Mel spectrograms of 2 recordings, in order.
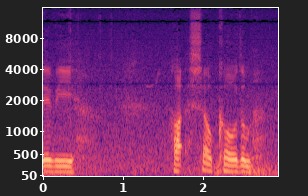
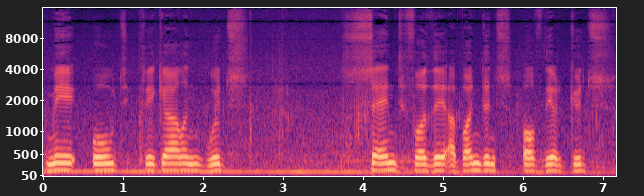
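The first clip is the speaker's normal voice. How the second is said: slow, louder verse recital; reciting a verse; 4 dB louder, slower than usual. Shown as a demonstration. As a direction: recite it slowly like a poem. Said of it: "saying here".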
